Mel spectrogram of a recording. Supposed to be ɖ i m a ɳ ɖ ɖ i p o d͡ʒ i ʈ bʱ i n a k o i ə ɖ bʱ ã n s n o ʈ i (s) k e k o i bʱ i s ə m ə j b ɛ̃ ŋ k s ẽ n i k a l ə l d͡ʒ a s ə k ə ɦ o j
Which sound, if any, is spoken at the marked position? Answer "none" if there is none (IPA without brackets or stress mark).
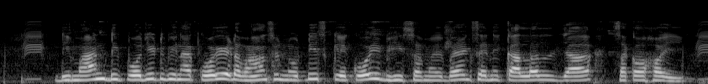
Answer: s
